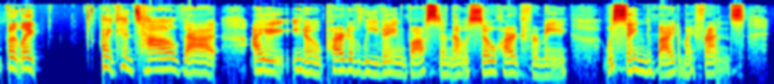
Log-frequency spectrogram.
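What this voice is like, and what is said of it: Tearful, emotional voice. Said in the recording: “I'm getting emotional. ... I'm always crying on my own show.”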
